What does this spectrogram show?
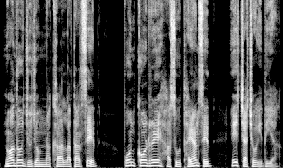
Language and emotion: Santali, neutral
